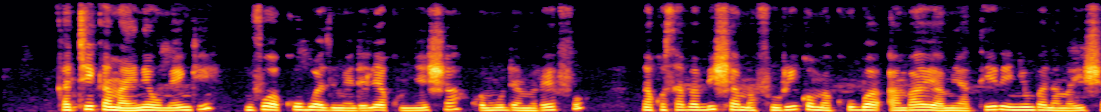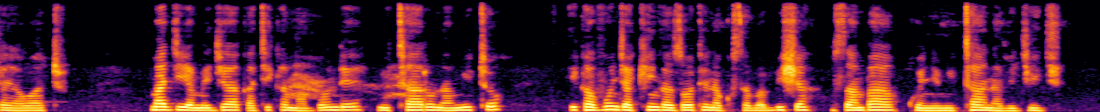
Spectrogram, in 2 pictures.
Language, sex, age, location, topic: Swahili, female, 25-35, Kisumu, health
